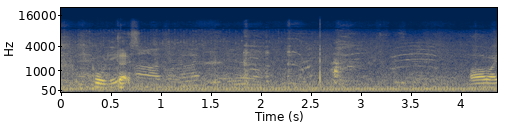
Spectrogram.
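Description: Voices of people talking nearby over a steady low hum, with a single sharp click a little past halfway.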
